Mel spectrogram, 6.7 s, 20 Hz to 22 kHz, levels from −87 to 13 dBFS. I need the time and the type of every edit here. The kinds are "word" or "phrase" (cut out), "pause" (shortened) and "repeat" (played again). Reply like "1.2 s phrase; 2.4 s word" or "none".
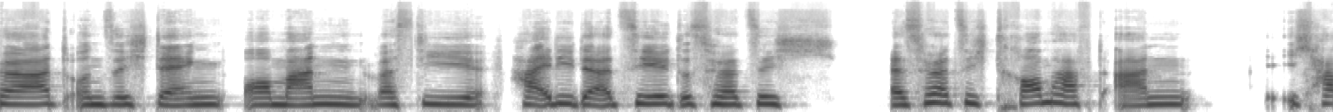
2.5 s pause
